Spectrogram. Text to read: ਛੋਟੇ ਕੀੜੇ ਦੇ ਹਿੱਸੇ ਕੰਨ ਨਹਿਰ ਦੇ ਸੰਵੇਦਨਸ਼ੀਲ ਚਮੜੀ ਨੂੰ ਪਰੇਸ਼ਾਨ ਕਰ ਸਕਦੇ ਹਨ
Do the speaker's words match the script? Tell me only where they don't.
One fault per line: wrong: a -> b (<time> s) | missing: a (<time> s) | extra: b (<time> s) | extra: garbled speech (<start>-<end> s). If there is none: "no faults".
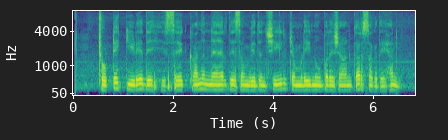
no faults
